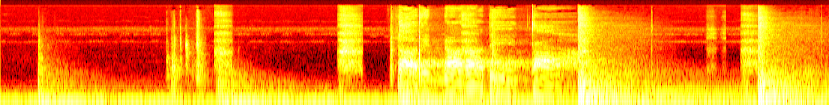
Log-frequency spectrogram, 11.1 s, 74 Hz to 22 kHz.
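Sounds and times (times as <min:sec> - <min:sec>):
person moaning: 0:05.8 - 0:08.0.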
